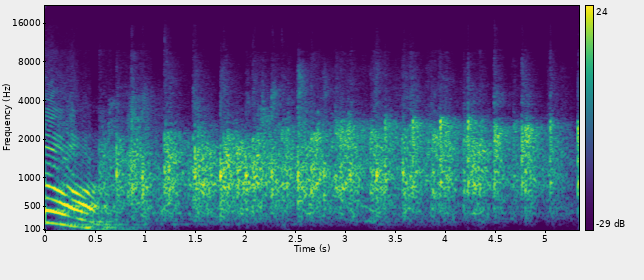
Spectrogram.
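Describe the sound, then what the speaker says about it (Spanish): Church congregation applause at a Spanish-language service, a steady, loud wash of many hands clapping that starts over a fading tone and holds evenly throughout. "Dele un fuerte aplauso."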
